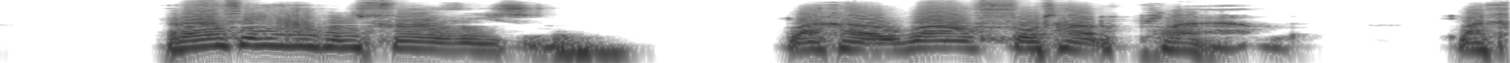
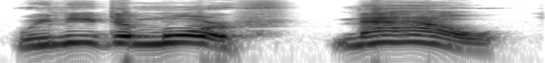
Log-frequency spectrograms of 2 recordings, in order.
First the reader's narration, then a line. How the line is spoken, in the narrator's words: he shouted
